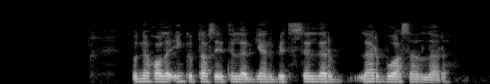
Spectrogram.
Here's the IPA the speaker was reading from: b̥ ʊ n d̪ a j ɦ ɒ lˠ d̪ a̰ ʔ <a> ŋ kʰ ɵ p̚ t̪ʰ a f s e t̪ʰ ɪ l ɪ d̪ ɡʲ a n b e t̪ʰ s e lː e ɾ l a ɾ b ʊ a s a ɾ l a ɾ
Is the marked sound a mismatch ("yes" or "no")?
yes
